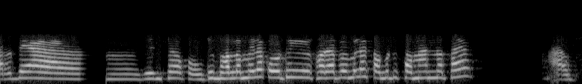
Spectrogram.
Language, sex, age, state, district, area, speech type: Odia, female, 60+, Odisha, Angul, rural, conversation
